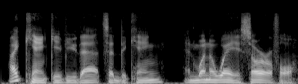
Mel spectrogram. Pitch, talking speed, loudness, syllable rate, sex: 95 Hz, 240 wpm, -19 LUFS, 5.6 syllables/s, male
